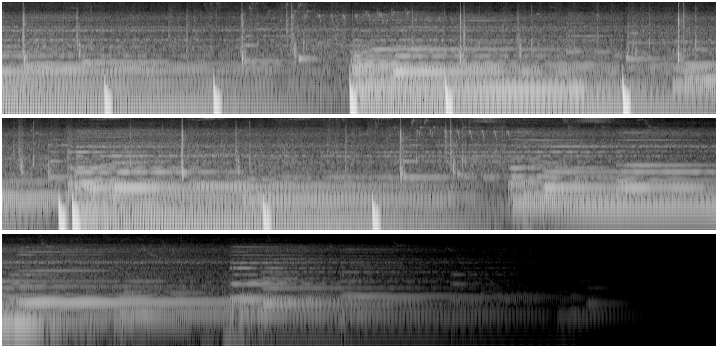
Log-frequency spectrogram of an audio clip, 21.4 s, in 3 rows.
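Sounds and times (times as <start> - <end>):
lofi hip hop: 0.0 - 12.3.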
